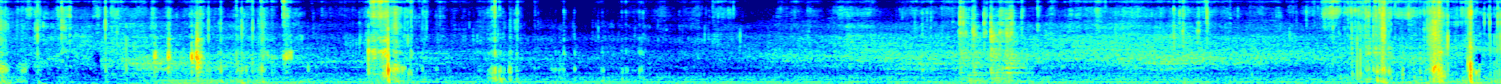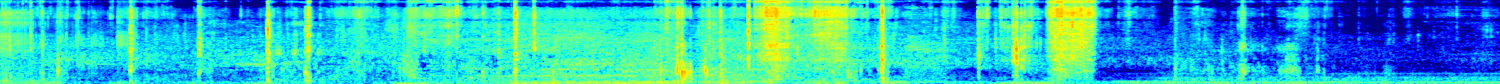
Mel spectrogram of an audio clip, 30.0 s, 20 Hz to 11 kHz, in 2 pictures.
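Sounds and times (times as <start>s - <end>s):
hard parts clicking and knocking: 9.5s - 10.5s.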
